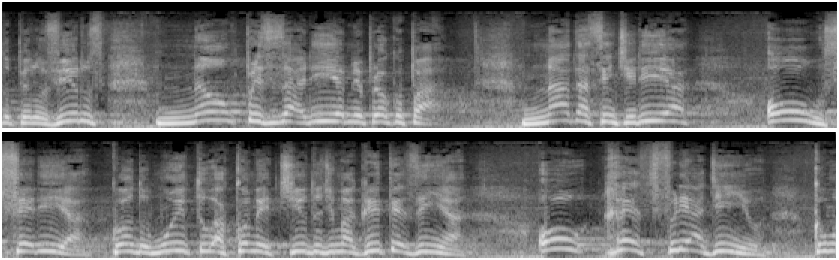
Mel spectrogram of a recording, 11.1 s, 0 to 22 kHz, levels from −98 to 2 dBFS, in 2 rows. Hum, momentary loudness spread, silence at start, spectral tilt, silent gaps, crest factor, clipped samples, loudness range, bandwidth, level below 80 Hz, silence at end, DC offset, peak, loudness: none; 8 LU; 0 s; -5.5 dB/octave; none; 16 dB; under 0.1%; 1 LU; 16 kHz; -38 dBFS; 0 s; under 0.1%; -2 dBFS; -18 LUFS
